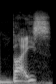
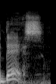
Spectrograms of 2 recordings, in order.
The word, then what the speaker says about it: bass: Or some word has been mispronounced, you know, like a instead of saying base for guitar, they'll say bass because AI's not smart like that.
